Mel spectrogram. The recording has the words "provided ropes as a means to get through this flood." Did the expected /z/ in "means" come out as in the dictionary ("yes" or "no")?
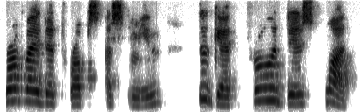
no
